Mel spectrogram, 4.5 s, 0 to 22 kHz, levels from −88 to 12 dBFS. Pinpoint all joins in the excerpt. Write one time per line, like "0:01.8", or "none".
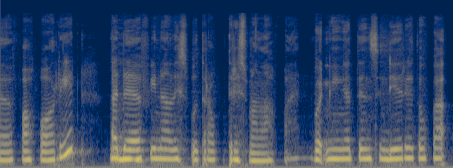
0:03.2

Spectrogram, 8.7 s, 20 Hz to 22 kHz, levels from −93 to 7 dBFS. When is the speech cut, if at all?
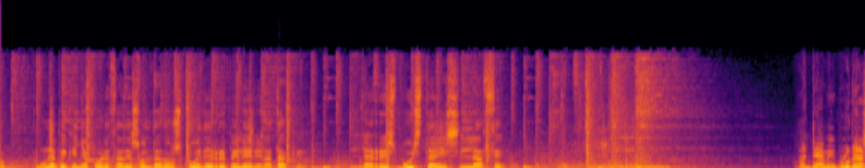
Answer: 0:02.7

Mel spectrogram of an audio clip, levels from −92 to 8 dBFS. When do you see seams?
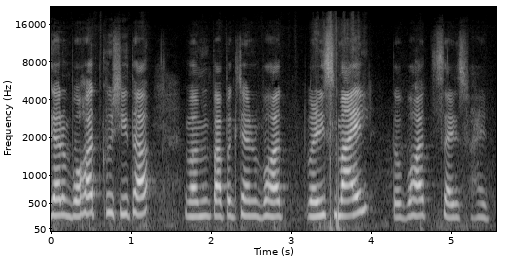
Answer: none

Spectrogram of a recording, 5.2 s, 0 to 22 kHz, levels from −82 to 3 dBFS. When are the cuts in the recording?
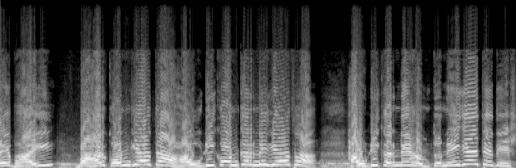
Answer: none

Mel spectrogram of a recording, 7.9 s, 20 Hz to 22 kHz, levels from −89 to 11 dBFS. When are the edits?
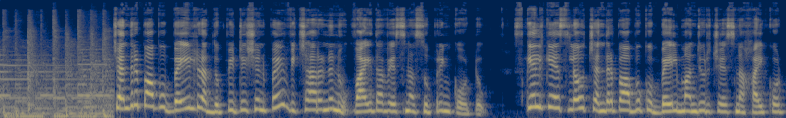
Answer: none

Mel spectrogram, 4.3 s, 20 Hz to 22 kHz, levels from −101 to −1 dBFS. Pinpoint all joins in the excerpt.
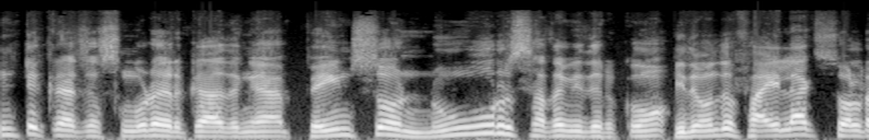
0:03.3

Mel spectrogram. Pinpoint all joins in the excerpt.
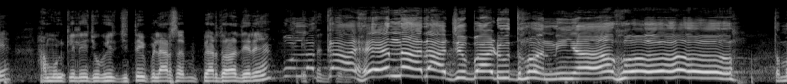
0:03.2

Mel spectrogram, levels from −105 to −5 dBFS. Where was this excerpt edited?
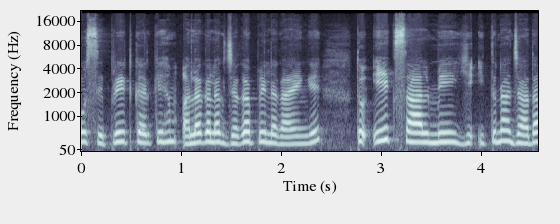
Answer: none

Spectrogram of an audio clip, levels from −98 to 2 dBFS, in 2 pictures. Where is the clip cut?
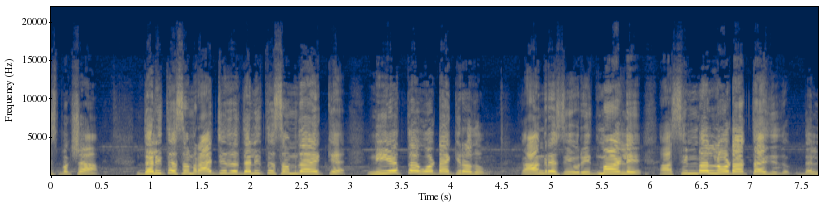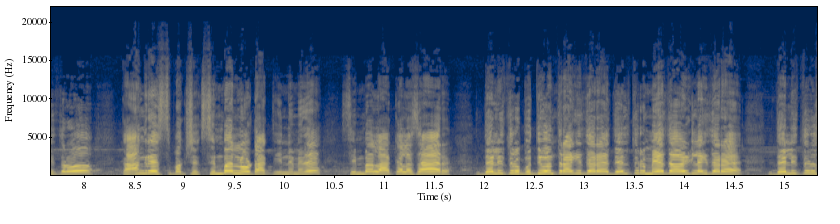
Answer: none

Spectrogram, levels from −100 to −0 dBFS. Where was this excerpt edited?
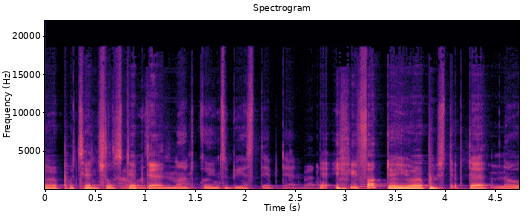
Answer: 0:02.7

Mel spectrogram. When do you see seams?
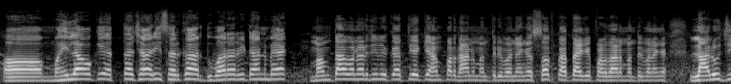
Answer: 0:03.0

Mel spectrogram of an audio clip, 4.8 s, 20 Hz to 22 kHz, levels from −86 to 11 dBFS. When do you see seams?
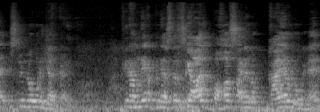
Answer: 0:02.8

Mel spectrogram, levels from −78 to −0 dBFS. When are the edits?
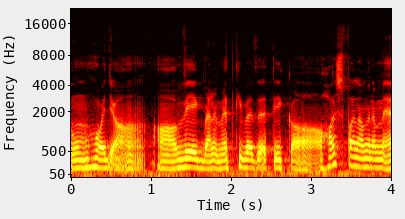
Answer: none

